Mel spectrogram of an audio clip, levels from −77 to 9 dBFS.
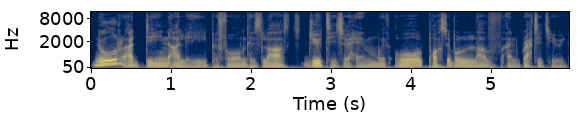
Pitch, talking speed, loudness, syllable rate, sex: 95 Hz, 160 wpm, -19 LUFS, 4.3 syllables/s, male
